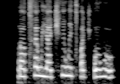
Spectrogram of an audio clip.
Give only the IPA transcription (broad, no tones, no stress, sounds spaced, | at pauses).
ɾ ɒ t͡sʰ æ w j æ t͡ʃʰ i w i t͡sʼ ɒ t͡ʃʼ o w u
